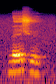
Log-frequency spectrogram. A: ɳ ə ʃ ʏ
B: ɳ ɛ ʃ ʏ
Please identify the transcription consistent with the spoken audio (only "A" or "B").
B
